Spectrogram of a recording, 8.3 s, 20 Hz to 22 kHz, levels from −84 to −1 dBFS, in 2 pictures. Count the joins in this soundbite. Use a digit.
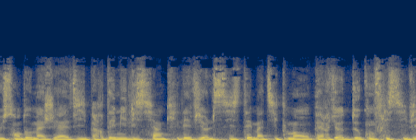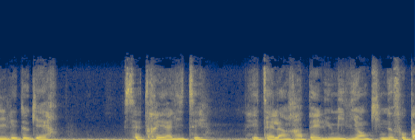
0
